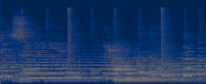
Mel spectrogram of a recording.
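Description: Live jazz band playing: held notes from the horn and keyboard over electric guitars, with steady drum and cymbal hits.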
